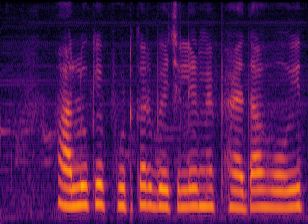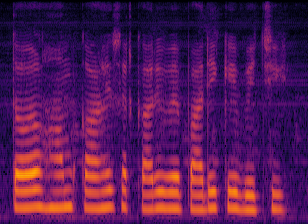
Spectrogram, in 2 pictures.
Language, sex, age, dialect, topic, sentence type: Bhojpuri, female, 18-24, Western, agriculture, question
